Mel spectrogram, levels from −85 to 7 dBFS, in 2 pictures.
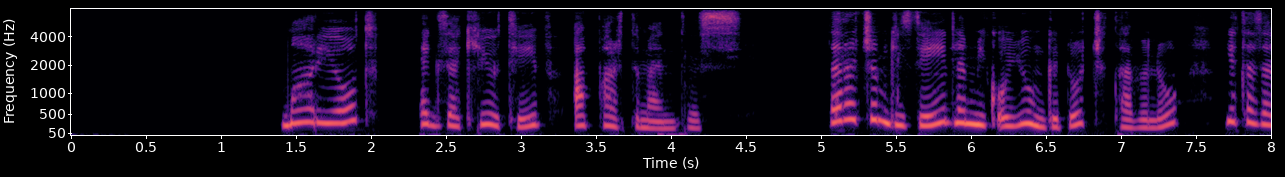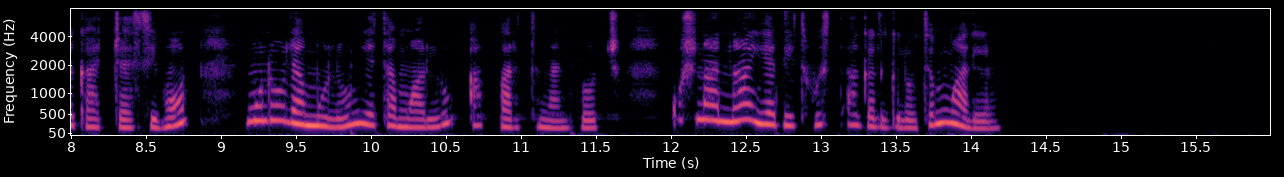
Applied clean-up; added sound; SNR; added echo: neural mask model DeepFilterNet 3.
